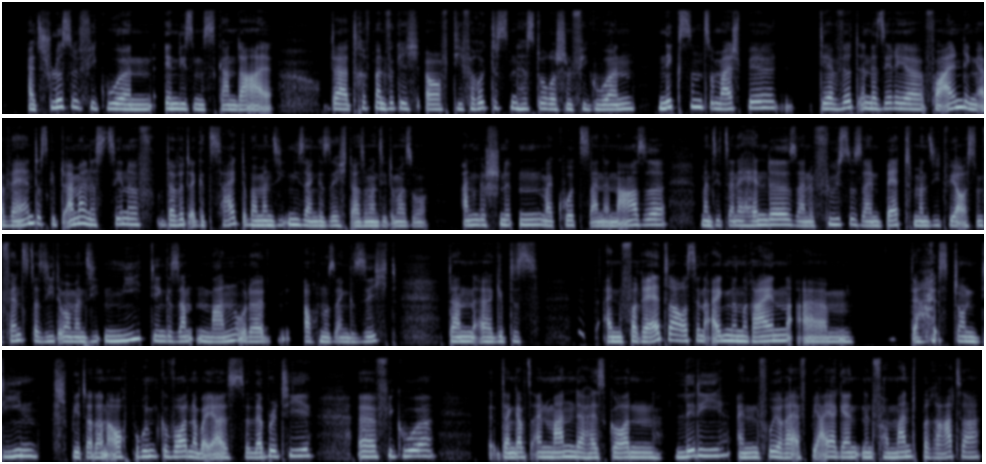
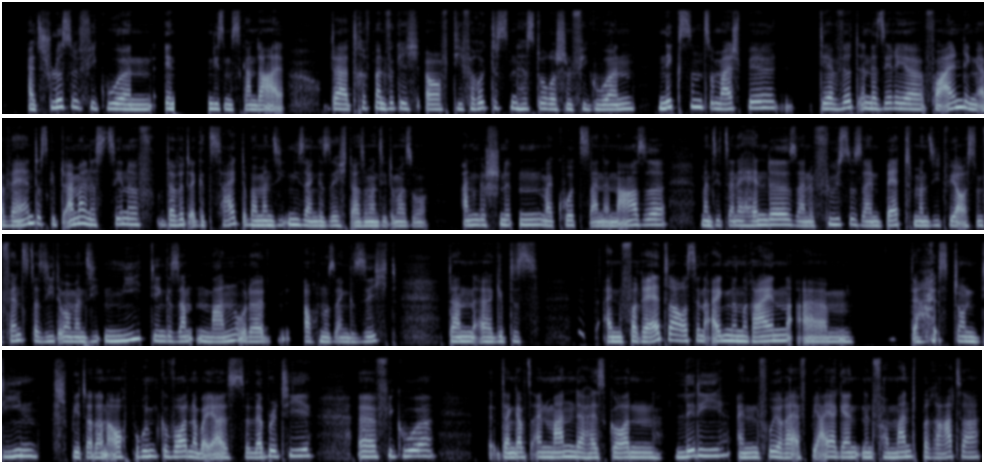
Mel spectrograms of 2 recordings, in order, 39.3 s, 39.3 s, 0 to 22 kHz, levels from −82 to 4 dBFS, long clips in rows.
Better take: first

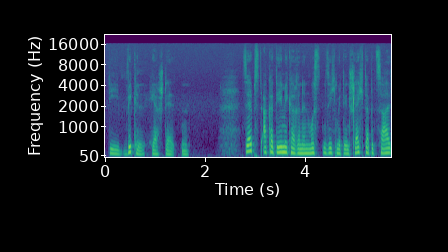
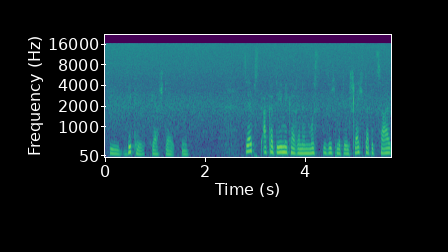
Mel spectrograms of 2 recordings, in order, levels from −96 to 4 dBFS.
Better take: first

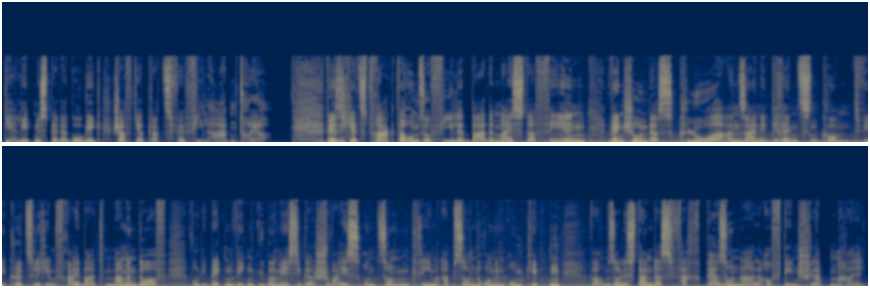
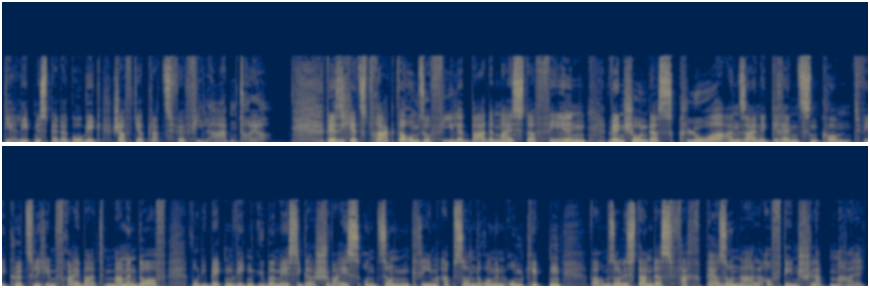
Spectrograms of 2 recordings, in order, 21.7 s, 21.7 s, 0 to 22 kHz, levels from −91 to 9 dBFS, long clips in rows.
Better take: second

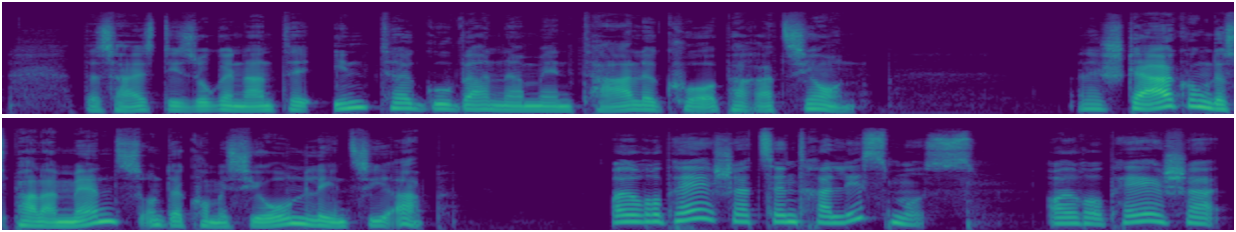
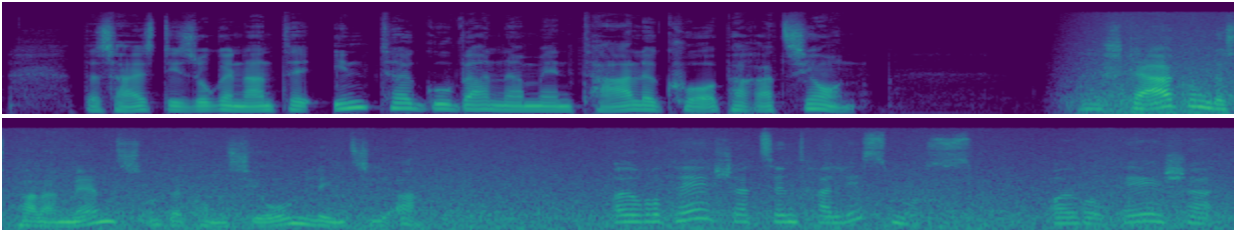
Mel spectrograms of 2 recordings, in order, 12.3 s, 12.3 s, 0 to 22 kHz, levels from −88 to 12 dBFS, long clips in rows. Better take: first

